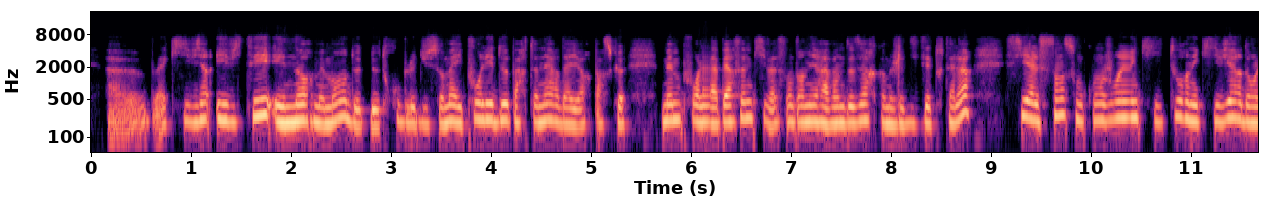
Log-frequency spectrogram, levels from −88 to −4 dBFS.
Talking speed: 230 wpm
